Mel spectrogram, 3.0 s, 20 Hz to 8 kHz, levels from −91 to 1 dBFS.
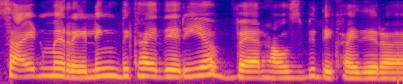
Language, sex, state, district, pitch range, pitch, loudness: Hindi, female, Uttar Pradesh, Muzaffarnagar, 175-220 Hz, 200 Hz, -16 LUFS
